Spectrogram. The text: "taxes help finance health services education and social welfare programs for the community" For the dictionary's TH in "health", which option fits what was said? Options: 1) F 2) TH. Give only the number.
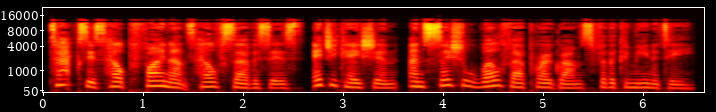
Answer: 2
